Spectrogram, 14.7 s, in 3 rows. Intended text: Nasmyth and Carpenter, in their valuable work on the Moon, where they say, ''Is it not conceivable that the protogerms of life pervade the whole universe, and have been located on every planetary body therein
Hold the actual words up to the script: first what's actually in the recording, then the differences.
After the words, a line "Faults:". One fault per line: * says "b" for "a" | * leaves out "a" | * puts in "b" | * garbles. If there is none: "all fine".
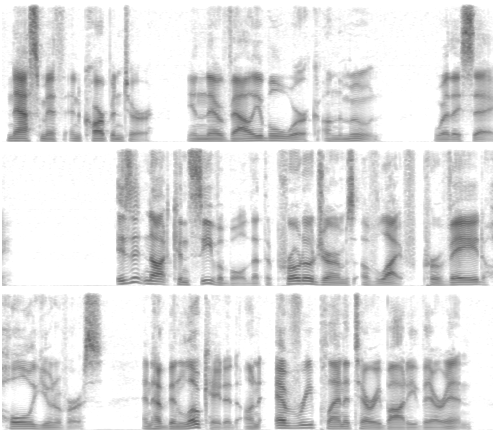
Nasmyth and Carpenter, in their valuable work on the Moon, where they say, ''Is it not conceivable that the protogerms of life pervade whole universe, and have been located on every planetary body therein
Faults:
* leaves out "the"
